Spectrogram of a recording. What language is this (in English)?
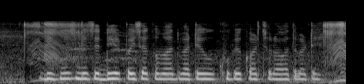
Bhojpuri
